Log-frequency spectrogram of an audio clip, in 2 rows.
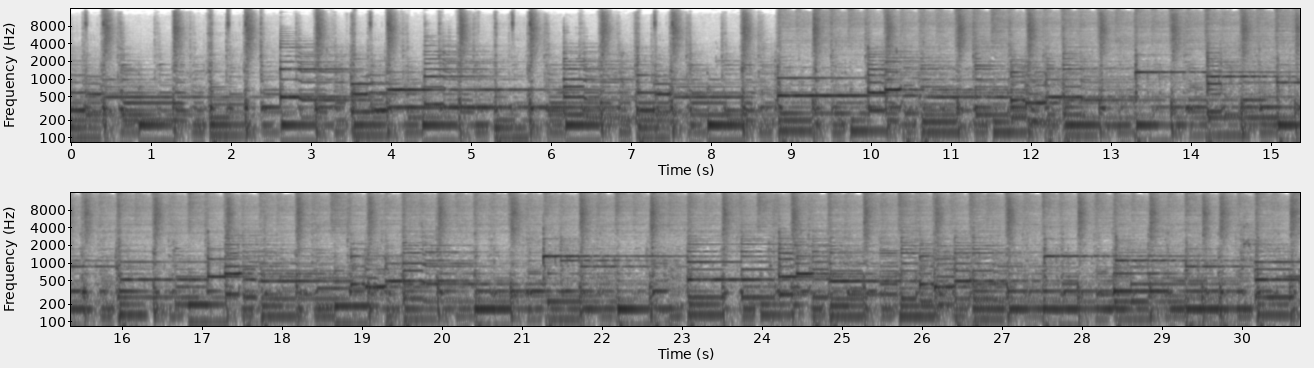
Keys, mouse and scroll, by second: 0.4 click, 4.6 Tab, 5.2-6.4 scroll down 3, 6.4-7.1 scroll down 1, 7.1 middle click, 8.0 click, 8.2 click, 8.2 2, 9.6 middle click, 9.6-10.4 scroll down 5, 10.4-11.2 scroll down 1, 11.2 click, 11.7 Tab, 18.4 click, 21.0-22.4 scroll down 4, 22.4 ctrl+z, 23.1 ctrl+z, 23.5 click, 25.9-28.8 scroll down 2, 28.8 click.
